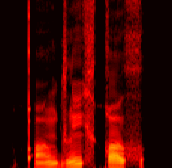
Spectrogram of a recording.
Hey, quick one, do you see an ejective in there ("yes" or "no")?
yes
